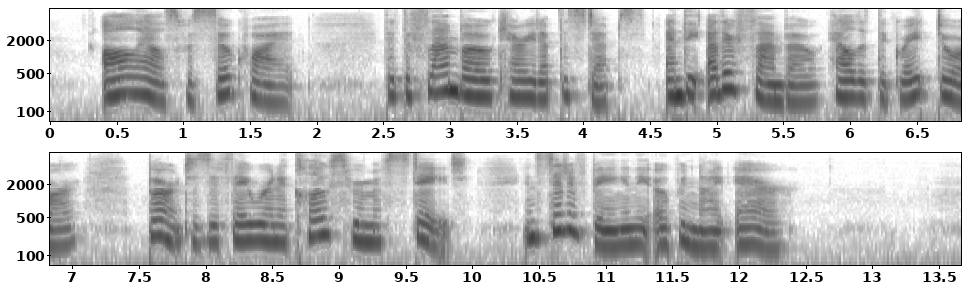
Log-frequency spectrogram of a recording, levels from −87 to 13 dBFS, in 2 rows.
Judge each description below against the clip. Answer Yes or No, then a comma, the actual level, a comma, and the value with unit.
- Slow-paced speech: No, average, 175 wpm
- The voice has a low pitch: No, medium, 185 Hz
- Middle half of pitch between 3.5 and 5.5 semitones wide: Yes, average, 4.2 semitones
